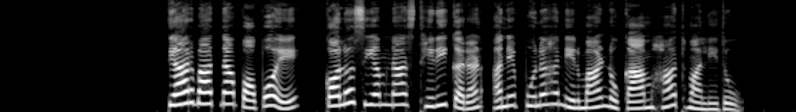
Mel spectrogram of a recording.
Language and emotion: Gujarati, neutral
